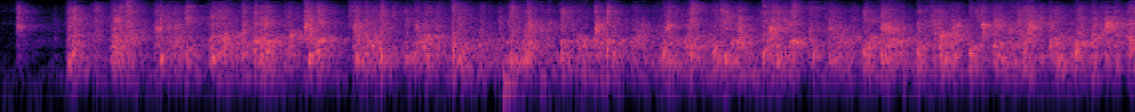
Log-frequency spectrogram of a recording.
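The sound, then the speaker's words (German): Sustained applause from many hands, a dense, steady wash of clapping that starts abruptly and continues at an even, fairly loud level with no voices. “Kommt immer geklatscht, ja, ja, normalerweise ja, aber du weißt, dass das ein Podcast ist im Normalfall.”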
